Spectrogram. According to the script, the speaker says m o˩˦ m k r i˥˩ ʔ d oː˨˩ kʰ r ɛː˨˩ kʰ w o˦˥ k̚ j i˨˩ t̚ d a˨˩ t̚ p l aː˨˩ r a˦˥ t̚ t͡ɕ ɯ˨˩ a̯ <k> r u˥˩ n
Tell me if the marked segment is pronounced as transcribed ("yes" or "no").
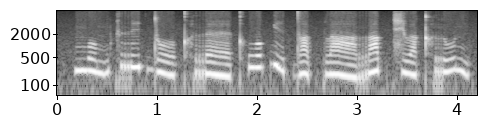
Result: no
